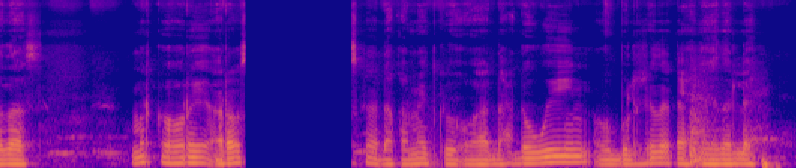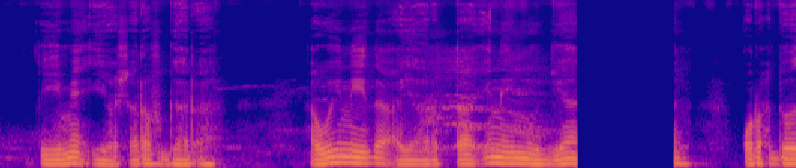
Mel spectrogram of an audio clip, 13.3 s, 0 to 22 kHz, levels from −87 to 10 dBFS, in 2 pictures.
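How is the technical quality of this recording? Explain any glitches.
The recording is interrupted twice by stalls, each followed by hurried playback.

A playback stall cuts the speech off from 2.03 to 2.94 s, and again from 11.43 to 12.26 s. The silences last about 0.89 s and 0.81 s. The player likely ran out of data or was blocked, then resumed.

Time-compressed catch-up follows each stall, from 2.94 to 5.94 s at 1.1 times speed, and from 12.26 s to the end at 1.15 times. The player drops and cross-fades small slices to clear its backlog. Speech sounds rushed, at normal pitch.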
